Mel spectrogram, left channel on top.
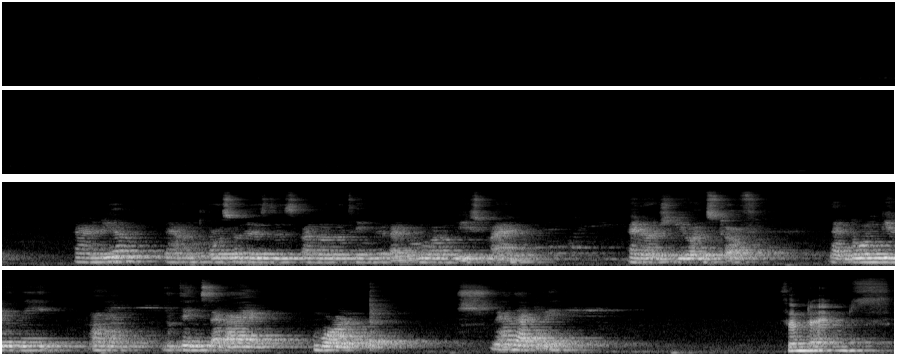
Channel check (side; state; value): left; silent; 65 dB below the other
